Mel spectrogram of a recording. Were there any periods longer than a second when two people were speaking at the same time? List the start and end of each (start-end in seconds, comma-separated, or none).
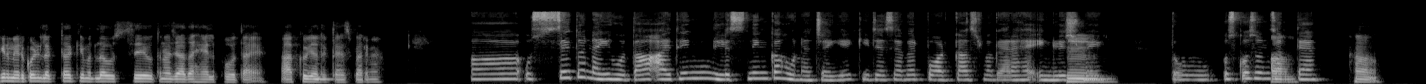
none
